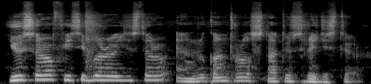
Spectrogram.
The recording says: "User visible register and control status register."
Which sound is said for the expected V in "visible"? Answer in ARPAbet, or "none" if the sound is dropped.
F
